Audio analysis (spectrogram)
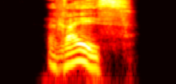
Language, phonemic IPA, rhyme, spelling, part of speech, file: German, /ʁaɪ̯s/, -aɪ̯s, Reis, noun, De-Reis2.ogg
- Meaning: 1. rice 2. shoot (of a plant), little twig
